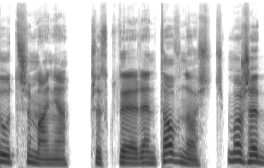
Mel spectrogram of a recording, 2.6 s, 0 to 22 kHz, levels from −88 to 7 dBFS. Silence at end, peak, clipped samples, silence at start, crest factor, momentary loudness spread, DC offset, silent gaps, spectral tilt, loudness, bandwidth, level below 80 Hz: 0 s; 0 dBFS; under 0.1%; 0 s; 14 dB; 8 LU; under 0.1%; 0.74-0.91 s; -4 dB/octave; -16 LUFS; 20 kHz; -58 dBFS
